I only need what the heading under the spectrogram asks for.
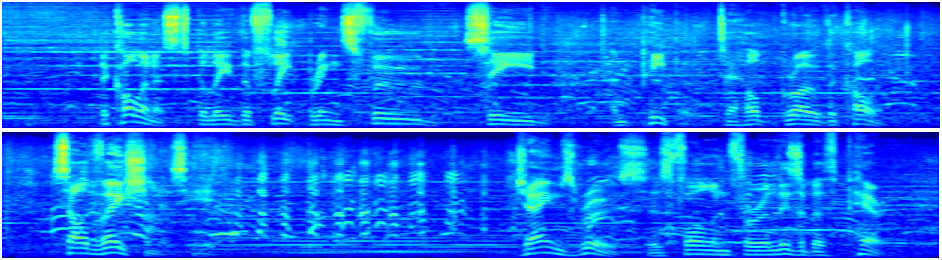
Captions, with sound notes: The colonists believes the fleet brings food, seed and people to help grow the colony. Salvation is here. [both laughing] James Ruse has fallen for Elizabeth Perry,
